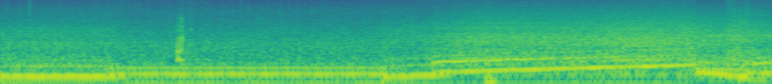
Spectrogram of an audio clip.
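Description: A van engine hums and revs as it drives off.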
